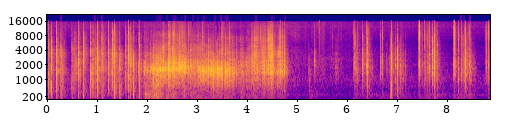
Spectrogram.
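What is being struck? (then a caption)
Hollow textured plastic globe lamp. Long acrylic nails tap quickly on a lit, hollow, textured plastic moon lamp, making dry, clicky taps. Midway the taps blur into a dense scratching rasp centered around 1.7 kHz. The rasp stops sharply and the clip ends with sparser bursts of bright tapping.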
